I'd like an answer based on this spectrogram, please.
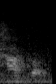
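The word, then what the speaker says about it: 漢方: That Chinese Hanfang in Japanese is pronounced Kampo. So Kampo medicine is Japanese herbal medicine.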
